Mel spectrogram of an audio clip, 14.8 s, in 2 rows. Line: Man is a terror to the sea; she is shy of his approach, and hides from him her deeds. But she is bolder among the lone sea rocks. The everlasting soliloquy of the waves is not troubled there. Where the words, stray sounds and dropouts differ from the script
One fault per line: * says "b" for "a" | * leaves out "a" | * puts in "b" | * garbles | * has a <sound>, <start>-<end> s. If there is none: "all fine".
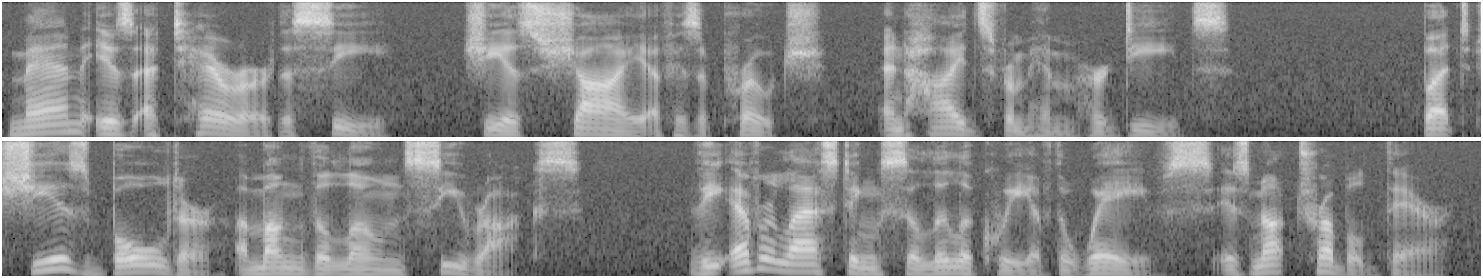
* leaves out "to"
